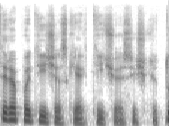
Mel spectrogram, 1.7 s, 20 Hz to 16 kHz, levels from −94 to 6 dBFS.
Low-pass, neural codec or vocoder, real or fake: 14.4 kHz; none; real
